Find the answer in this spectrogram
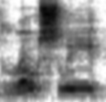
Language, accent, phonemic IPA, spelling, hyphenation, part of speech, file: English, US, /ˈɡɹoʊsli/, grossly, gross‧ly, adverb, En-us-grossly.ogg
- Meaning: 1. Greatly; to a large degree, especially one large enough to be frankly appreciable 2. To a serious, severe, or offensive degree 3. In a gross (disgusting) manner; without delicacy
